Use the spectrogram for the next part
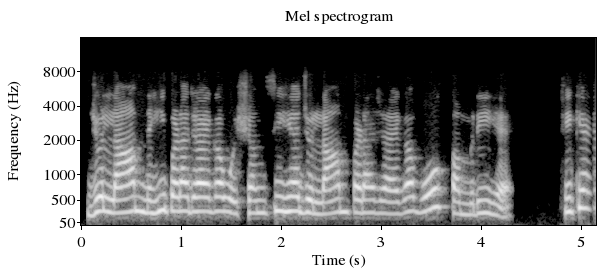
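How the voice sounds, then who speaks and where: Patient woman teaching slowly, slightly high. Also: no room sound, lo-fi sound. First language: Urdu. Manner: patient, repeats examples slowly. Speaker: Quran tajweed teacher. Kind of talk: online lesson explanation.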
